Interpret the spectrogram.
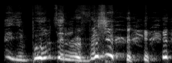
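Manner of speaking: high, loud line through laughter; laughing quote. Acted. Host riffing on the diaper story, laughing hard. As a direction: crack up while saying it. Quoting a joke while cracking up.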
